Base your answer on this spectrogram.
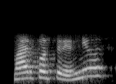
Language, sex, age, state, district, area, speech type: Kannada, female, 60+, Karnataka, Belgaum, rural, conversation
